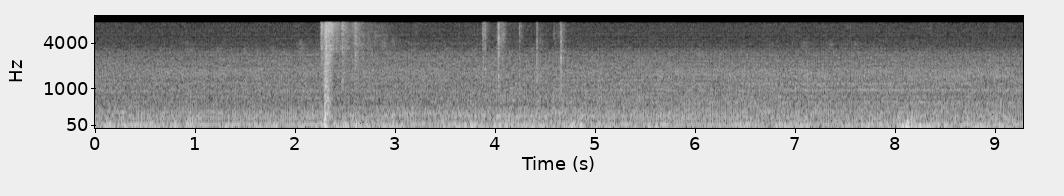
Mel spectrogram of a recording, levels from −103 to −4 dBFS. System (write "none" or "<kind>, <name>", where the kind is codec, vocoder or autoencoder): vocoder, Vocos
